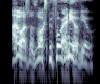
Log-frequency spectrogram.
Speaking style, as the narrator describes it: Corvin growled

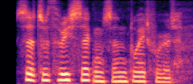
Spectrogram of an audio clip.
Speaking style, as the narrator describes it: commanded a little unsteadily

